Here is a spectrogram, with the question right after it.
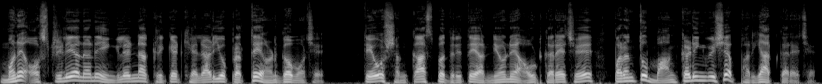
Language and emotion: Gujarati, disgusted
